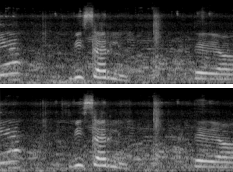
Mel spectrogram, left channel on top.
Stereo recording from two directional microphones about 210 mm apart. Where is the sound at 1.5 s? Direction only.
10° right (ahead or behind).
